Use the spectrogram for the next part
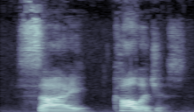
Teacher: the second syllable is the one that we stress for this word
